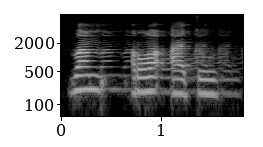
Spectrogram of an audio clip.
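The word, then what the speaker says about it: وَامْرَأَتُهُ: ذات لہب، ذات لہب، وامرأۃ، را کو موٹا ہم پڑھیں گے۔ وامرأۃ حمالۃ الحطب، ہا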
